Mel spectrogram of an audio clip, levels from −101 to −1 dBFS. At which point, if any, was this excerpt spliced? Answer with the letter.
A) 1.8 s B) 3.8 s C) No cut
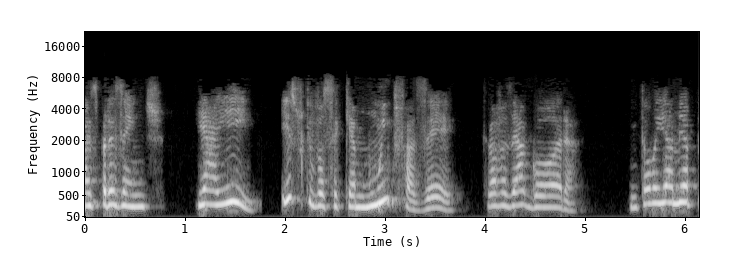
A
